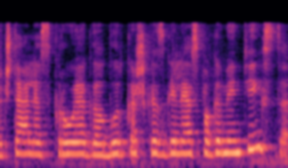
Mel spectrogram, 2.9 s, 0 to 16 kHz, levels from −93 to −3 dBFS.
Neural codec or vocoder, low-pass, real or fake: none; 9.9 kHz; real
